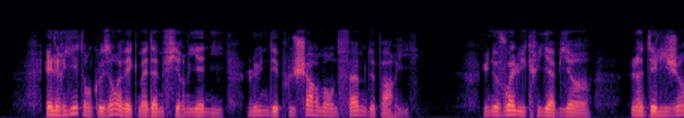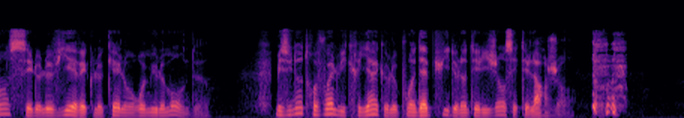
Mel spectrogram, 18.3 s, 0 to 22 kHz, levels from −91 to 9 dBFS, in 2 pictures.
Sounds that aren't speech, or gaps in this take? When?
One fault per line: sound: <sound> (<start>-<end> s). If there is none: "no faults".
sound: cough (17.0-17.5 s)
